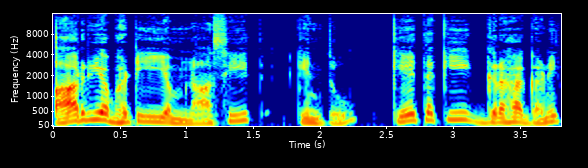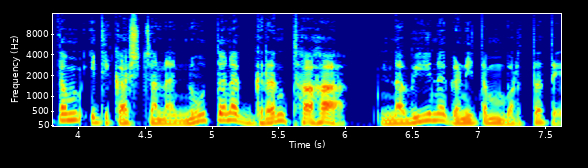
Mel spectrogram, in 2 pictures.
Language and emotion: Sanskrit, neutral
